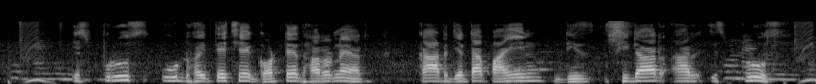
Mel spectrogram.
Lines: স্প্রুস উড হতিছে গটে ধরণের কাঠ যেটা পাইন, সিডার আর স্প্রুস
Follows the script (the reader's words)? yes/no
yes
